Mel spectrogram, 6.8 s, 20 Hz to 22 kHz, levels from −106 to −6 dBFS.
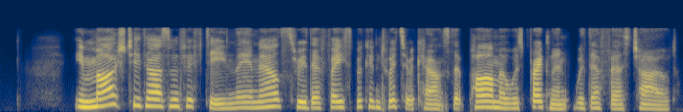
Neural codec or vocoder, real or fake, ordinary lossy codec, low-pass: codec, 16 kHz, 4 kbps, X-Codec, HuBERT features, trained on general audio; fake; none; none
